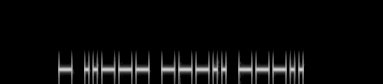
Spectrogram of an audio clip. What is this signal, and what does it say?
Morse code, heard as a keyed tone, about 28 wpm, 700 Hz. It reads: T288
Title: Numbers - Contest Style - 4-Digit 28wpm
